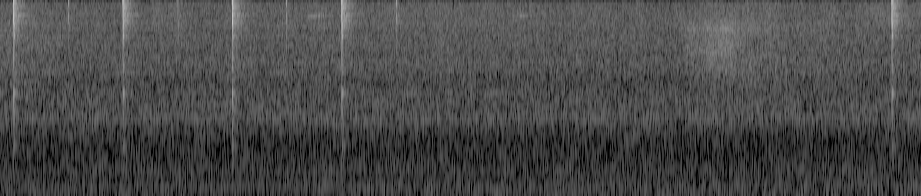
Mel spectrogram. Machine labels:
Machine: valve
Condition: abnormal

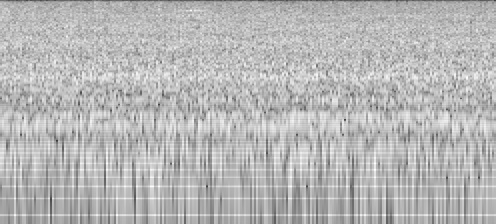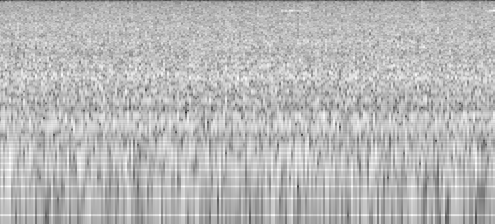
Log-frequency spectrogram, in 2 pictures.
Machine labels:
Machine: fan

